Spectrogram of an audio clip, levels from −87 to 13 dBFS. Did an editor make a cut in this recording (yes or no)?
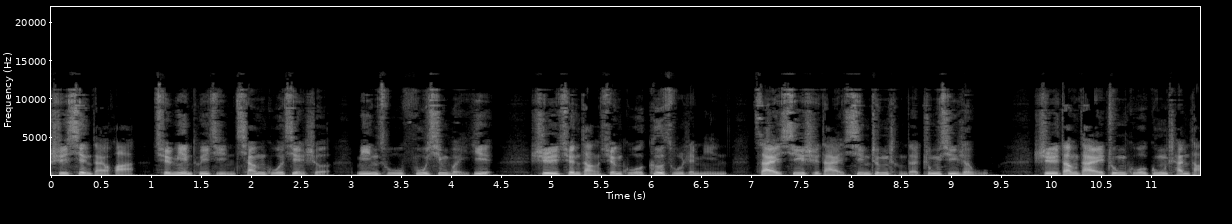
no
